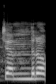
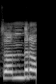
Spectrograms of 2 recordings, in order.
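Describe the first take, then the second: First: The first consonant is palatal, with a y-glide. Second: The first consonant is dental, with no y-glide. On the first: The speaker calls it right. "चंद्र म्हणतो" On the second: The speaker calls it wrong. "चंद्र म्हणत नाही"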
